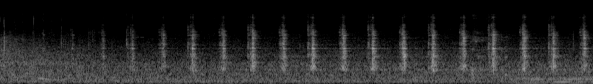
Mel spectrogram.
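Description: Drumsticks click out a steady, even beat.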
